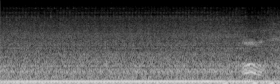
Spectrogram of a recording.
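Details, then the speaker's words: 1950s REO dump truck straight-six, sitting 22 years, first revival run: low, steady, even idle hum with no tapping or misfire; runs pretty good; normal idle. "Hey, it runs pretty stinking good."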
